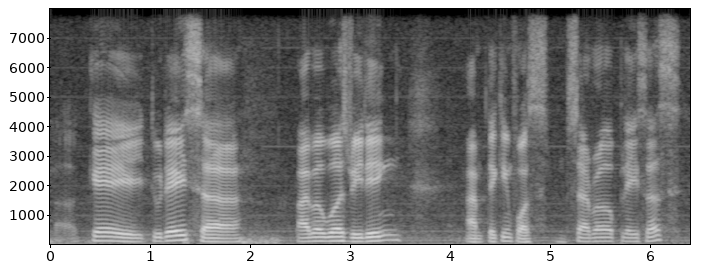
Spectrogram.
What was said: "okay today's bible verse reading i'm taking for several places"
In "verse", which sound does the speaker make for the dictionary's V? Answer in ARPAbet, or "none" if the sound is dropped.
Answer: W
